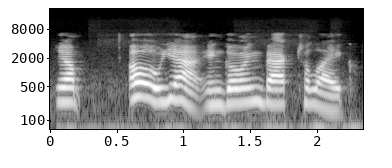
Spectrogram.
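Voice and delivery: eating chicken while talking; mouth full. Real, not acted. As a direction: talk through a mouthful of chicken. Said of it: "sorry, I'm eating chicken".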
